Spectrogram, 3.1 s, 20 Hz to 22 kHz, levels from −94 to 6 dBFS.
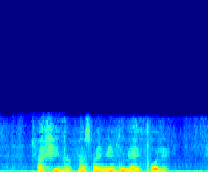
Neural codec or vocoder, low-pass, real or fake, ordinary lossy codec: codec, 16 kHz, 0.9 kbps, LongCat-Audio-Codec; 7.2 kHz; fake; Opus, 24 kbps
